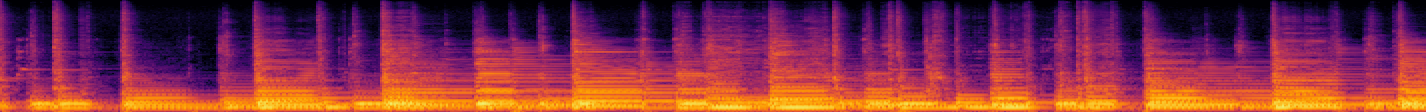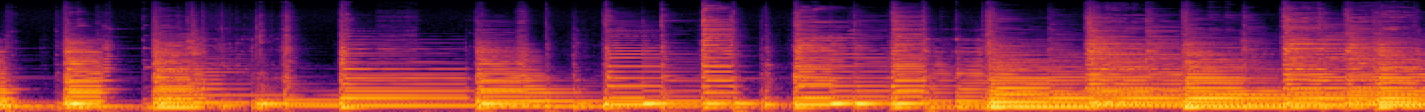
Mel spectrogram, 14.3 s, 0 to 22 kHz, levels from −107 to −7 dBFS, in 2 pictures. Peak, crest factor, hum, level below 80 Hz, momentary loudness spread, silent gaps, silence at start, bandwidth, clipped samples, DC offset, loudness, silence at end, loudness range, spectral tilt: -8 dBFS; 14 dB; none; -52 dBFS; 6 LU; none; 0 s; 15 kHz; under 0.1%; under 0.1%; -23 LUFS; 0 s; 3 LU; -7.5 dB/octave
